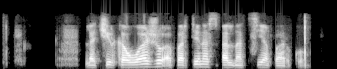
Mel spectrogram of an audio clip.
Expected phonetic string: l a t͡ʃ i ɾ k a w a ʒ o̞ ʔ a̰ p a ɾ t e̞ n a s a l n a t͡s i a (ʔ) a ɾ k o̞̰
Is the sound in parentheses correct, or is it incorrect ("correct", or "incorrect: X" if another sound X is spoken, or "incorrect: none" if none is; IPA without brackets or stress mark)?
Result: incorrect: p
